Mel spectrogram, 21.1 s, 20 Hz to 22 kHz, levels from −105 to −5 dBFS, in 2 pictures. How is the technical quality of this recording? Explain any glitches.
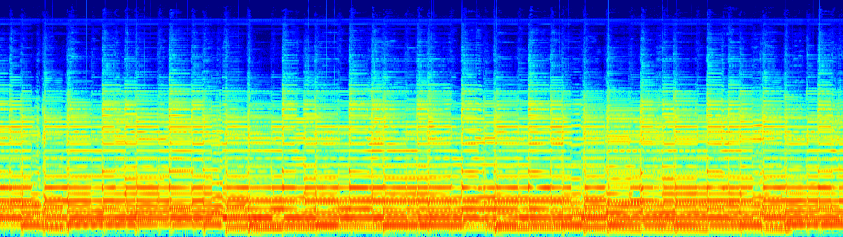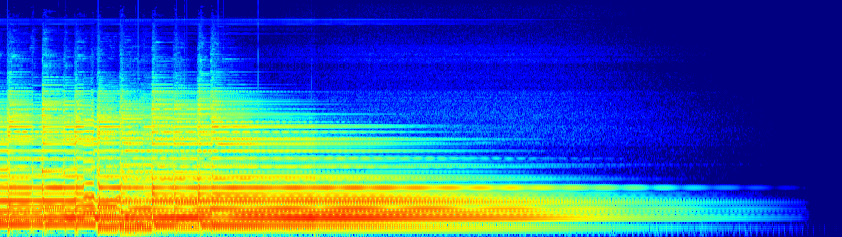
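The recording has one persistent problem. Gain pumping runs throughout: the input gain is likely set far too high, so a fast limiter or compressor clamps down on every loud sound, swinging the level by around 10 dB. Loud and soft parts end up closer in level, leaving the dynamics flattened and squashed.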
